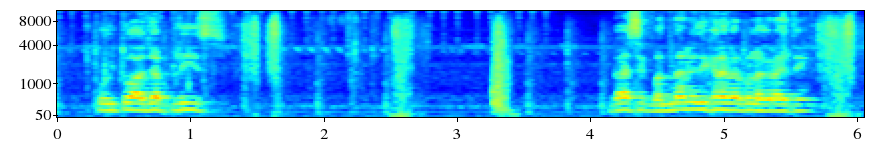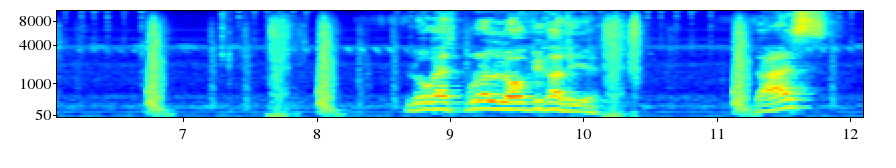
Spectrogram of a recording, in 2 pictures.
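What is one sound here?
A young man speaks with animation into a close microphone, in short bursts.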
